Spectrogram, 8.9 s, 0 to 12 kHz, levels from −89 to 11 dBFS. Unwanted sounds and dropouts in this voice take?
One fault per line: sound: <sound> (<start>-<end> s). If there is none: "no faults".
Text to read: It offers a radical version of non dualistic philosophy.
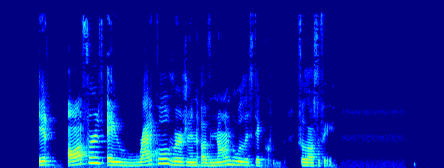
no faults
